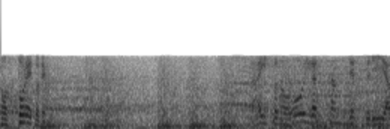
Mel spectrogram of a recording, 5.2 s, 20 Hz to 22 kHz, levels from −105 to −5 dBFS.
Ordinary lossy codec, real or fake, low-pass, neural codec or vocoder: AAC, 16 kbps; fake; 3.6 kHz; vocoder, 44.1 kHz, 128 mel bands every 512 samples, BigVGAN v2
